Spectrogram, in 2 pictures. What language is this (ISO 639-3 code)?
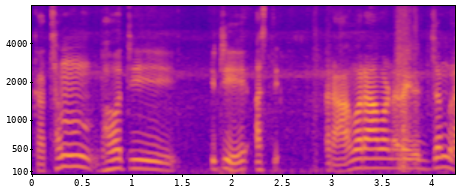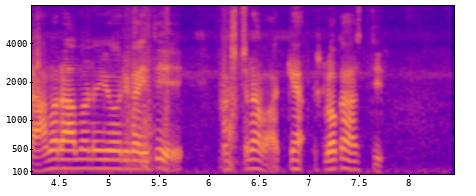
san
